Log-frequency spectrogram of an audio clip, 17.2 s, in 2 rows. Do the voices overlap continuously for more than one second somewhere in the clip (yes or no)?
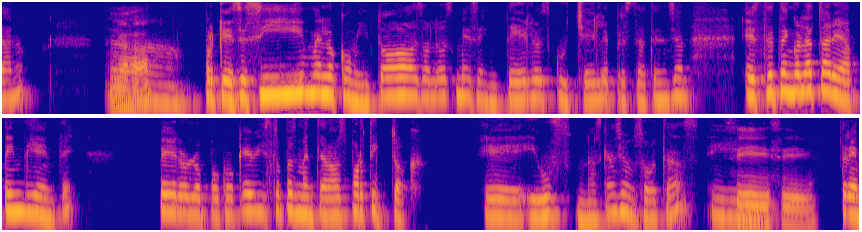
no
